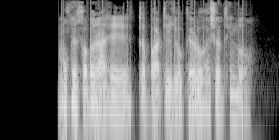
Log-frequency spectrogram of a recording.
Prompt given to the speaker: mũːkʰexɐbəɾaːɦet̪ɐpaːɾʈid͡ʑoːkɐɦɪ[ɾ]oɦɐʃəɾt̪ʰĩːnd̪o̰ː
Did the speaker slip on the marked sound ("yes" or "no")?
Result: yes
